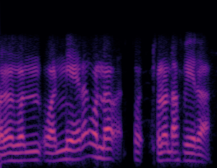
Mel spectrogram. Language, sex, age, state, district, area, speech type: Tamil, female, 18-30, Tamil Nadu, Dharmapuri, urban, conversation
